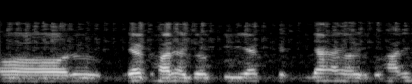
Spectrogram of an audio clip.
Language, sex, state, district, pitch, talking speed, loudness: Hindi, male, Chhattisgarh, Korba, 165 Hz, 175 wpm, -18 LUFS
